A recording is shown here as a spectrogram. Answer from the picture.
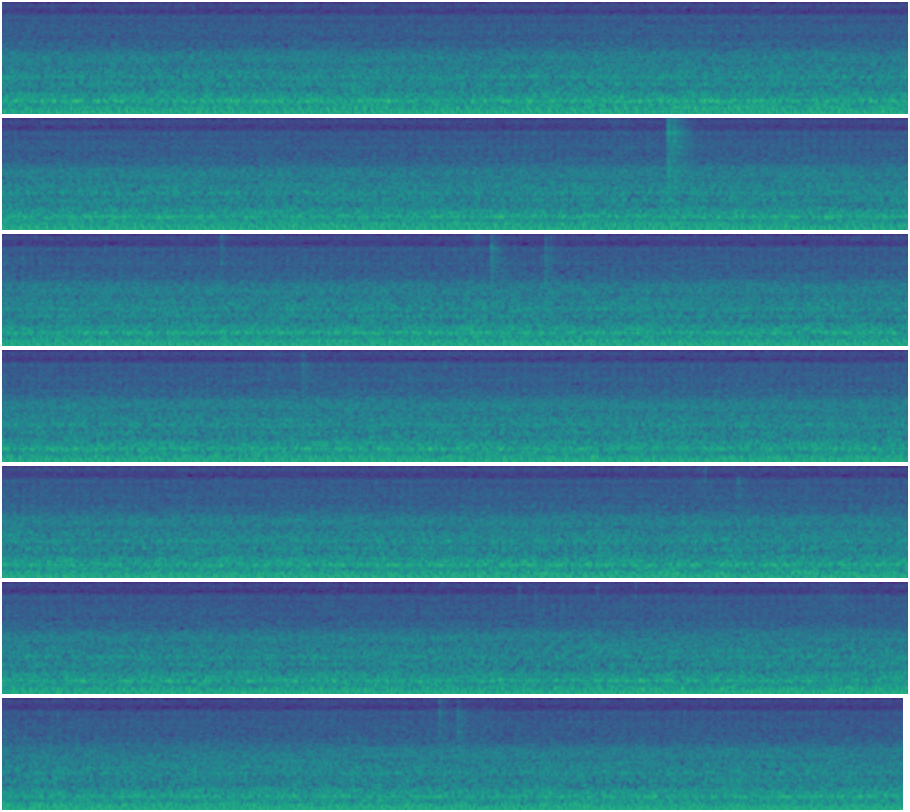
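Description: A steady mechanical hum, like a fan or motor running, unchanging throughout, with a faint click about eight seconds in.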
